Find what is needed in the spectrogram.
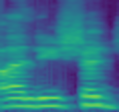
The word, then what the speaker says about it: Eleesha: I have a YouTube channel called Eleesha J. Sims. Then Instagram, Eleesha J. Sims. But Eleesha spelled E-L-E-E-S-H-A, because sometimes they spell it L-I-S-H.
